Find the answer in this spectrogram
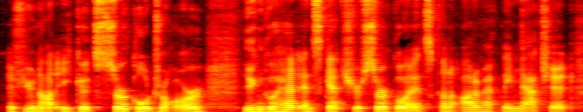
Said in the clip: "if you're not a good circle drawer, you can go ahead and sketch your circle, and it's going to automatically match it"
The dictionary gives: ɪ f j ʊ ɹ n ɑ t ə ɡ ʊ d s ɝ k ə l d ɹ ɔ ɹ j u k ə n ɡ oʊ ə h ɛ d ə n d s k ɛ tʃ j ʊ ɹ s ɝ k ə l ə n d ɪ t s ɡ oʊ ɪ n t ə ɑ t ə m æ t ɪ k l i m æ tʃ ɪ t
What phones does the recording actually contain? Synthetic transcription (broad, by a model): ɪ f j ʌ ɹ n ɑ t ə ɡ ʊ d s ɝ k l d ɹ ɔ ɹ j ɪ k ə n ɡ oʊ ə h ɛ d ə n s k ɛ tʃ j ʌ ɹ s ɝ k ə l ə n ɪ t s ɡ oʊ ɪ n t ɑ t ə m æ t ɪ k l i m æ tʃ ɪ t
